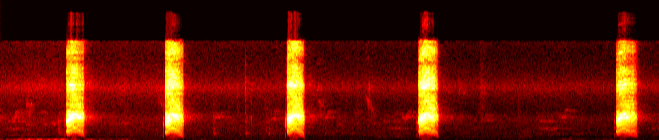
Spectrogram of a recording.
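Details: Harsh rasping notes of a long-tailed shrike, locally cendet, repeated five times about once a second to provoke rival shrikes, after a brief low rumble at the start.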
